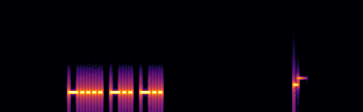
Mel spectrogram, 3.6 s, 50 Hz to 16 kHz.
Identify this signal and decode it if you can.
Morse code, heard as a keyed tone, about 40 wpm, 700 Hz. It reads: 6DD
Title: All Cut Numbers - 3-Digit 40wpm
